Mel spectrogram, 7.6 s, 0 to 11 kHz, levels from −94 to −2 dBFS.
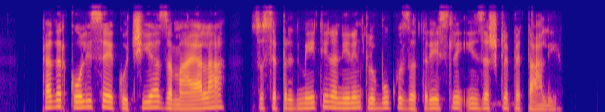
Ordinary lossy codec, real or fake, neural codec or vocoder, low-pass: none; real; none; none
